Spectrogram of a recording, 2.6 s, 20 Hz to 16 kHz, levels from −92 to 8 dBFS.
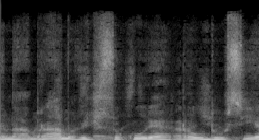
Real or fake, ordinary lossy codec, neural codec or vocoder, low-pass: fake; AAC, 48 kbps; autoencoder, 48 kHz, 128 numbers a frame, DAC-VAE, trained on Japanese speech; 14.4 kHz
